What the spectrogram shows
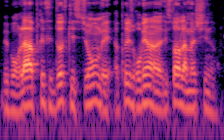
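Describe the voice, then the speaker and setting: A forties-aged French online marketer explains his own interview casually and at length, speaking rapid-fire in a mid-range voice. He rambles with many "euh" and "voilà" fillers and tends to let sentences trail off quietly.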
